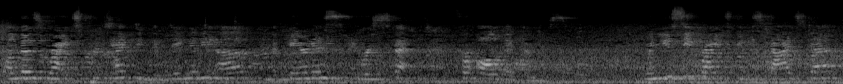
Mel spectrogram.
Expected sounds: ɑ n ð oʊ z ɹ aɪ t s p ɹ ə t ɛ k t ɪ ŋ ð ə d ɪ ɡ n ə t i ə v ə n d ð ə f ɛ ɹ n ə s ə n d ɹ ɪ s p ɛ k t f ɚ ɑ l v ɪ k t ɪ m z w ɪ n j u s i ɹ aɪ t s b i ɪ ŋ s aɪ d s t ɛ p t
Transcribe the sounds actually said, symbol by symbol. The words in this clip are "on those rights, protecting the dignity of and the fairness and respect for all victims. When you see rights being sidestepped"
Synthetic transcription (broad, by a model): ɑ n ð oʊ z ɹ aɪ t s p ɹ ə t ɛ k t ɪ ŋ ð ə d ɪ ɡ n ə t i ə v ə n ð ə f ɛ ɹ n ə s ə n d ɹ ɪ s p ɛ k t f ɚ ɑ l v ɪ k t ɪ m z w ɪ n j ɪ s i ɹ aɪ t b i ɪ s aɪ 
